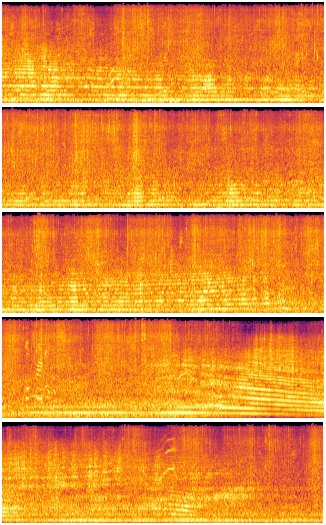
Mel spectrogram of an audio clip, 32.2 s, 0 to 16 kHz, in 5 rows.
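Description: Zivko Edge 540 race plane's six-cylinder piston engine and propeller droning steadily. The pitch rises a little past the middle, then falls steeply about three-quarters of the way through and settles lower.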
